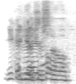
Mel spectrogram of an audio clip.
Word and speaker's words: Yggdrasil: Yggdrasil. Oh, that's how you pronounce it?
